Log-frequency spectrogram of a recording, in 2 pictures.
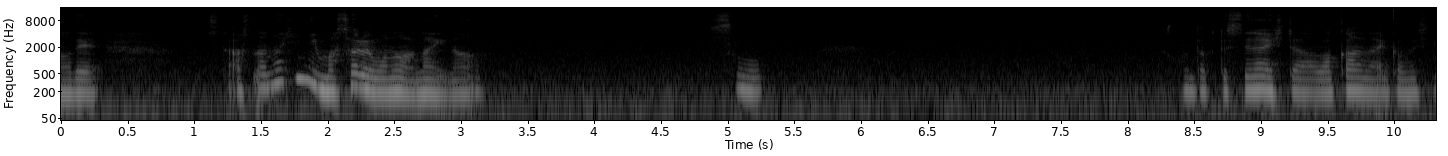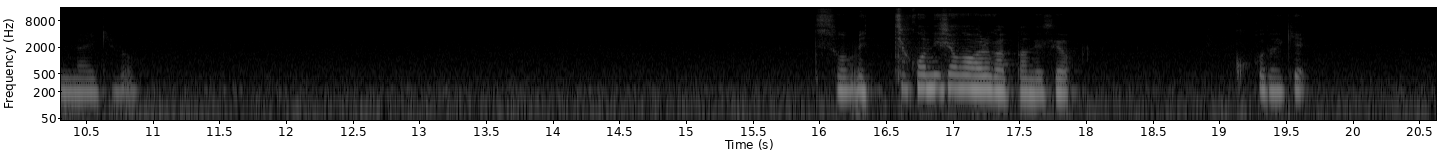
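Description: A young woman speaks softly and calmly close to a microphone, in short bursts.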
